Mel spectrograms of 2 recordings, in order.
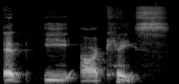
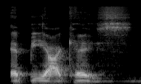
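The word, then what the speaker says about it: ἐπιεικής: And the pronunciation down here says epiakes. Epiakes.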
